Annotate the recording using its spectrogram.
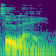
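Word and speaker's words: Thule: society within Germany called the th Society sometimes alternatively pronounced tulle that had subactions within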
